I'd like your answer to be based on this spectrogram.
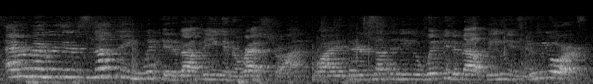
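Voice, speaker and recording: A woman's voice: a little high, animated, brisk, close to an everyday voice. A woman on stage playing a chatty, coaxing society lady with grand, reassuring theatrical delivery. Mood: coaxing, breezy. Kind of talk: theatrical stage comedy acting. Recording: very echoey, noisy hall from far off.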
